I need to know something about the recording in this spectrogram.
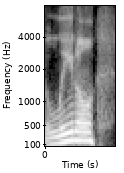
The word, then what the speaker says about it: Lionel: I want to say Lionel, but it's not like Lionel Hutz, attorney at law. It's Lionel Messi.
